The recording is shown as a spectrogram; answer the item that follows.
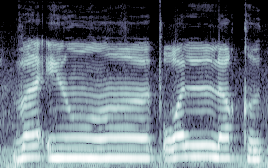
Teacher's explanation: وَإِن طَلَّقْتُمُوهُنَّ وَإِن نون ساکن کے بعد طوا ہے جو کہ حروف اخفاء میں سے ہے، تو ہم نے نون ساکن کی آواز کو چھپے ہوئے غنّے کے ساتھ پڑھا. وَإِن طَلَّقْتُمُوهُنَّ ہاں کے مخرج کا دھیان رکھنا ہے، نون کا غنّہ ادا کرنا ہے کیونکہ نون کے اوپر شد ہے.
